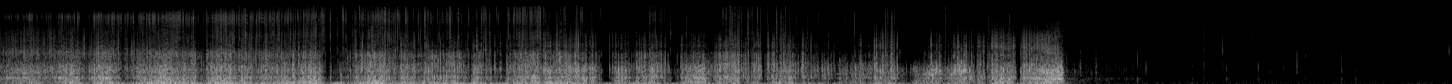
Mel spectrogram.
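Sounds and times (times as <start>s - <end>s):
foam being massaged and squeezed: 0.0s - 10.8s.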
